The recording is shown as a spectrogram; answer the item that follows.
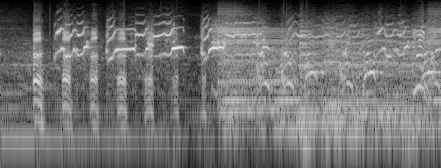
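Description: Dogs yelping and whining in quick, short, wavering cries, several a second, over background film music.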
